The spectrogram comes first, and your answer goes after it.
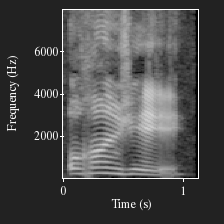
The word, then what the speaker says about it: Oranje: And they pronounce it as Orange. Oranje.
